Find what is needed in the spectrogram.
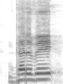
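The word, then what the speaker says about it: دیر: पढ़ेंगे दिलेर ए पढ़ेंगे दिर नहीं दिलेर देर पढ़ेंगे दीर नहीं पढ़ेंगे देर देखो दोनों सेम लिखा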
